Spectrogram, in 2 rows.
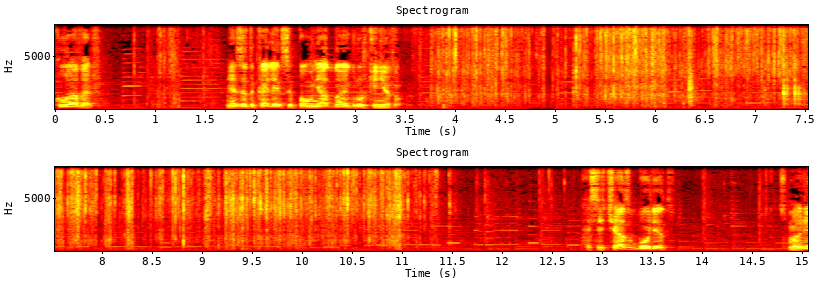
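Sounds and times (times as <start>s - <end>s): plastic bag crinkling: 3.7s - 11.4s.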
